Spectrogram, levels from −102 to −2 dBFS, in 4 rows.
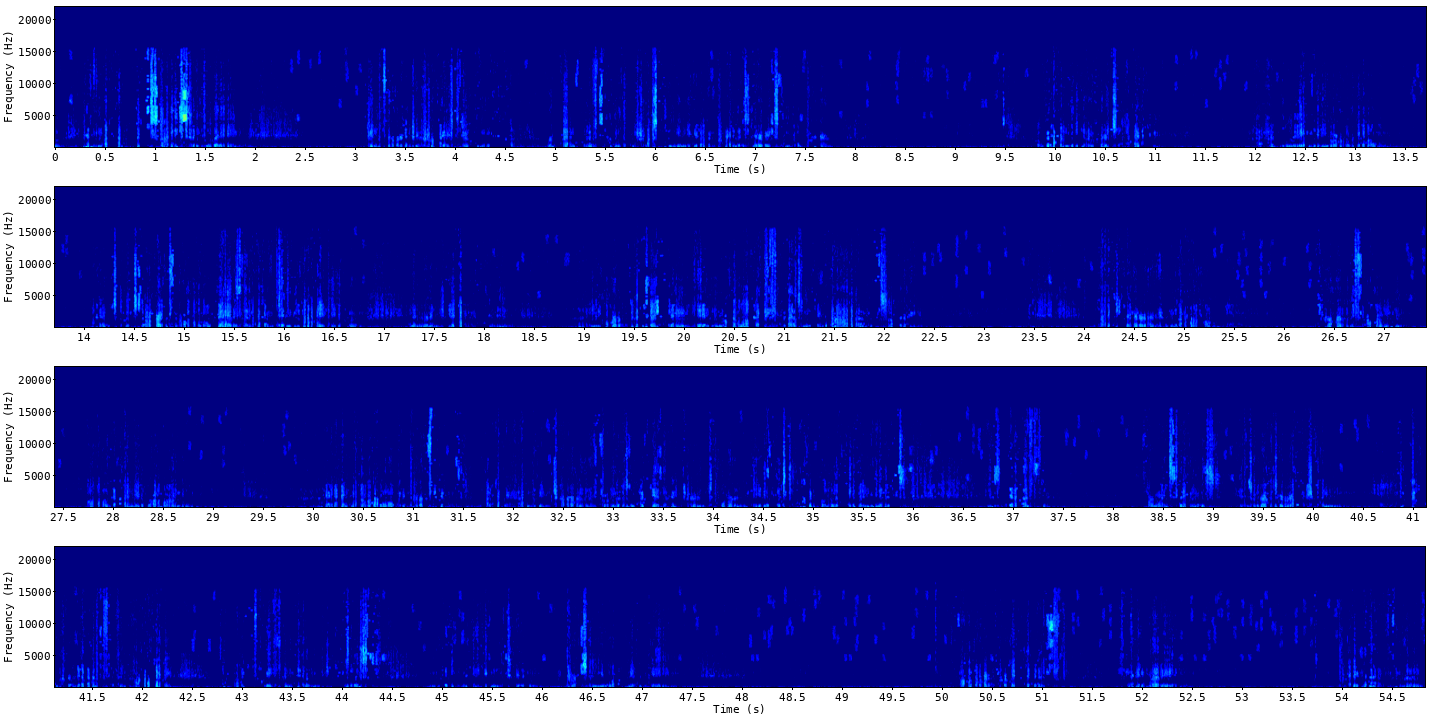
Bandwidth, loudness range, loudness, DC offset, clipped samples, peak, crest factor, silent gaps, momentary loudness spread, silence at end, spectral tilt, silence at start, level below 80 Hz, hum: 15.5 kHz; 1 LU; -63 LUFS; under 0.1%; under 0.1%; -36 dBFS; 38 dB; none; 15 LU; 0 s; -1.5 dB/octave; 0 s; under -90 dBFS; none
